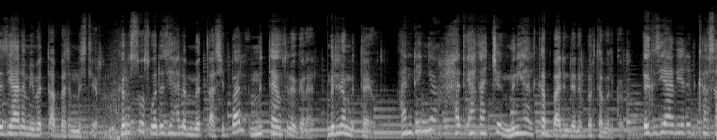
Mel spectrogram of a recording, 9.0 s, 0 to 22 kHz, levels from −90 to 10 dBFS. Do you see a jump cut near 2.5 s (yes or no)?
no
